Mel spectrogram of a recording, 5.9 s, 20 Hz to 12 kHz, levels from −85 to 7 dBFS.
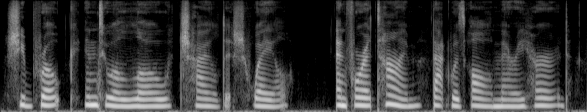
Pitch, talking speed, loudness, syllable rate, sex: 215 Hz, 165 wpm, -17 LUFS, 4.0 syllables/s, female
